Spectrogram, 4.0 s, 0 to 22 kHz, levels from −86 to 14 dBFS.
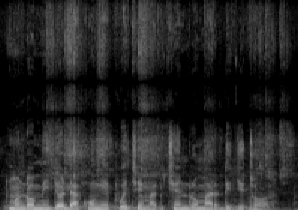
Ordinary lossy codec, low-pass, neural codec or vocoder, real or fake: none; none; none; real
